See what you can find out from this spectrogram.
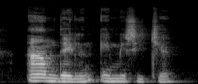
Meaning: diminutive of aandelenemissie
- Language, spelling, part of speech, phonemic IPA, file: Dutch, aandelenemissietje, noun, /ˈandelə(n)ɛˌmɪsicə/, Nl-aandelenemissietje.ogg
